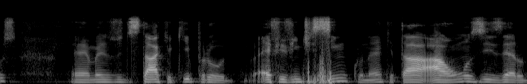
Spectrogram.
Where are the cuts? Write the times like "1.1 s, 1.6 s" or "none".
none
